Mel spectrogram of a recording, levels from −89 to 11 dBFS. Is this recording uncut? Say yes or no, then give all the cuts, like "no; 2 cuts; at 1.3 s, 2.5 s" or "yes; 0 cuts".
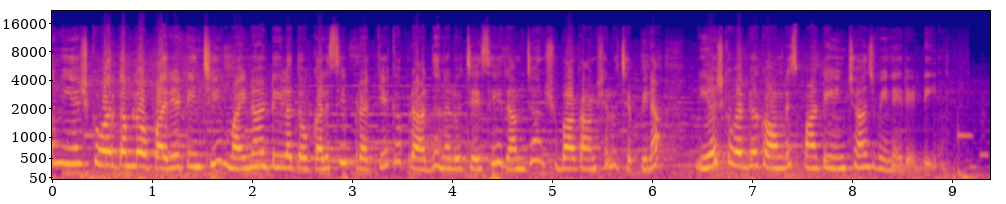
yes; 0 cuts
